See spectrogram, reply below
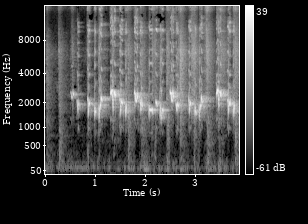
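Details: Sooty-headed bulbul giving a long, busy lure song: after a brief pause, loud bubbly chirped phrases of dropping and rising notes tumble out in quick succession, filling the clip.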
